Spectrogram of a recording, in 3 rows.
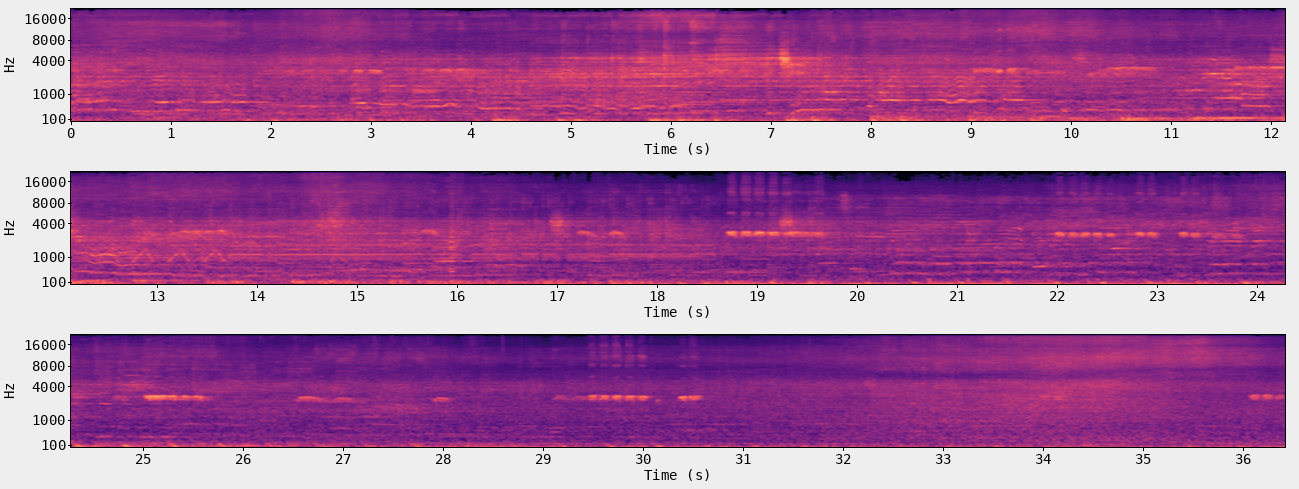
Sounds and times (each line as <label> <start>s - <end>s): Traffic sound 0.0s - 36.4s
Whistle sound 5.0s - 20.6s
Whistle sound 21.5s - 28.4s
Whistle sound 29.0s - 31.1s
Whistle sound 36.0s - 36.4s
